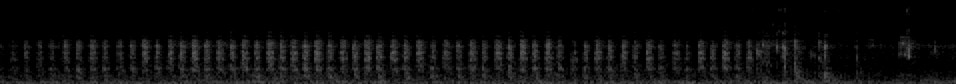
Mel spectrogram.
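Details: Red Shiba Inu relaxing on the feet of its owner's mother, panting in quick, even breaths about four per second, soft and close; a short rustle near the end.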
